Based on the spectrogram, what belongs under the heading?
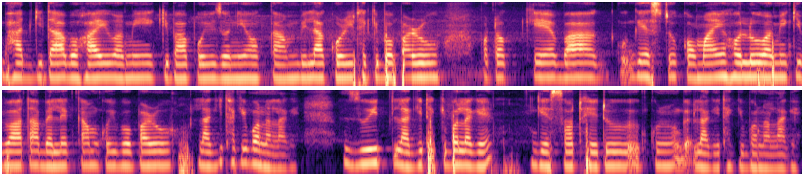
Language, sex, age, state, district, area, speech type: Assamese, female, 30-45, Assam, Lakhimpur, rural, spontaneous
